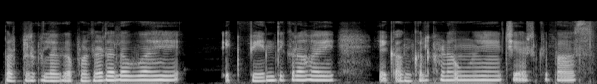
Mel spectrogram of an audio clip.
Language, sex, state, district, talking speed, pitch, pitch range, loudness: Hindi, female, Madhya Pradesh, Bhopal, 200 wpm, 195 Hz, 165-200 Hz, -15 LUFS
